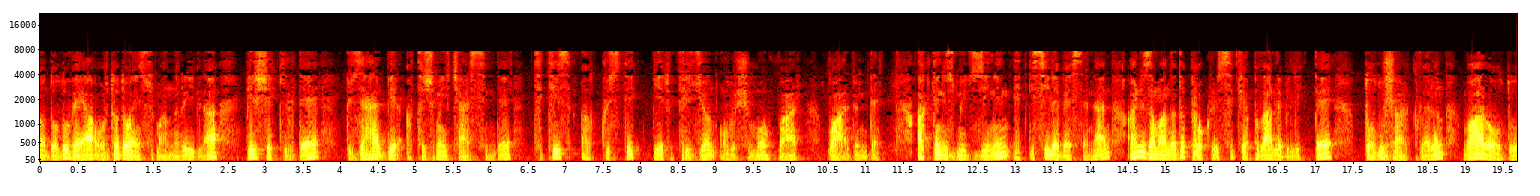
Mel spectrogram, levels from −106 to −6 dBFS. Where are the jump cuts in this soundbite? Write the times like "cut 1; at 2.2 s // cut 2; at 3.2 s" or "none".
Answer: none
